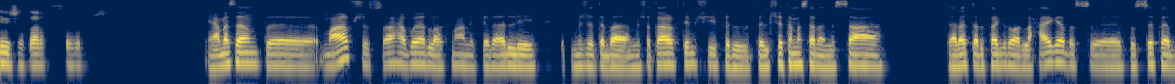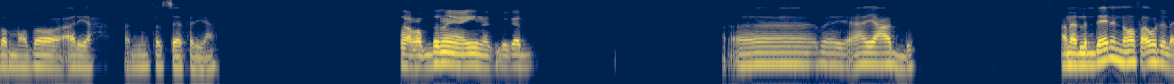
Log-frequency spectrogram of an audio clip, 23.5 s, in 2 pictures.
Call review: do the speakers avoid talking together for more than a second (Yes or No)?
Yes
